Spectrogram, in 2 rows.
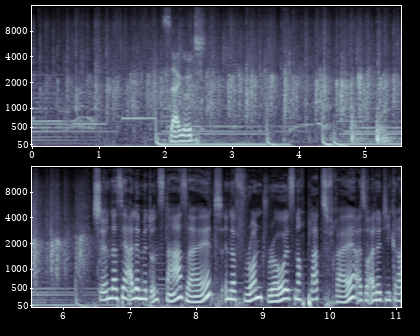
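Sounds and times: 
audience applause: 0.0 - 6.5
speech: 2.1 - 2.7, 6.5 - 11.0.

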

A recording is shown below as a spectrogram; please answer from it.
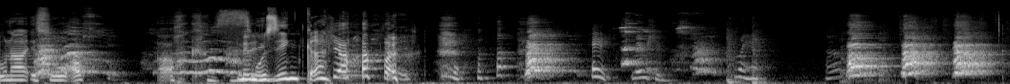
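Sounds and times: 
speech: 0.0 - 1.0, 1.6 - 7.7, 8.3 - 8.9
dog barking: 0.3 - 1.0, 5.2 - 7.3, 8.4 - 10.0
laughter: 1.6 - 5.3.

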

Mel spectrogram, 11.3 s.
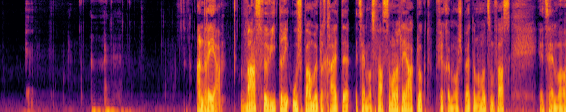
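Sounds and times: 
person sipping wine: 0.5 - 3.9
speech: 3.9 - 11.3.

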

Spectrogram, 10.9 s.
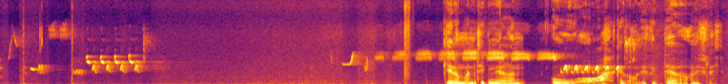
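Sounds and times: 
male songbird singing: 0.0 - 2.6, 5.0 - 10.9
speech: 7.4 - 8.8, 9.8 - 10.9.

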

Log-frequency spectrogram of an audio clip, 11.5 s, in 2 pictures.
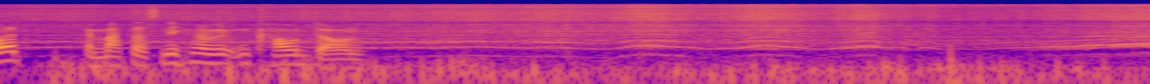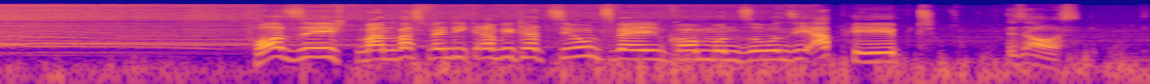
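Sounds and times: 
speech: 0.0 - 2.0, 7.0 - 11.3
small drone propellers buzzing while landing: 0.0 - 10.0.

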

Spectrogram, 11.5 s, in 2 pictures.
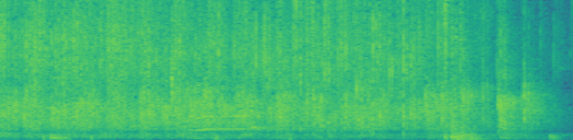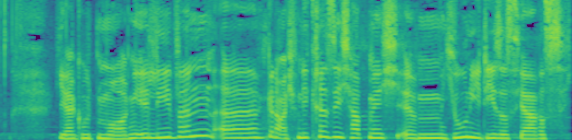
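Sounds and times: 
audience clapping: 0.0 - 5.8
speech: 6.4 - 11.4.

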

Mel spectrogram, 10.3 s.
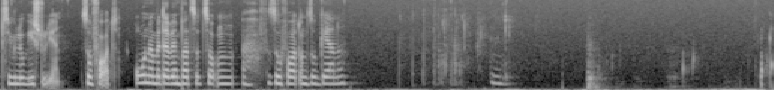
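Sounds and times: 
speech: 0.0 - 4.7, 6.6 - 6.9
person taking a drink: 5.4 - 7.0, 8.9 - 10.3.

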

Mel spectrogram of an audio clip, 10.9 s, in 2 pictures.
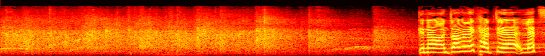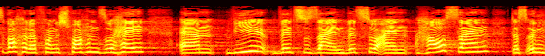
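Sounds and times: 
audience applause: 0.0 - 4.2
speech: 4.2 - 10.8.

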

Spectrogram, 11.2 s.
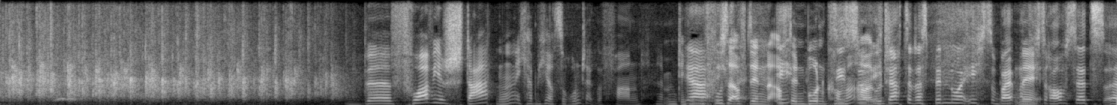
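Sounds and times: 
audience applause: 0.0 - 3.7
speech: 3.6 - 11.1.

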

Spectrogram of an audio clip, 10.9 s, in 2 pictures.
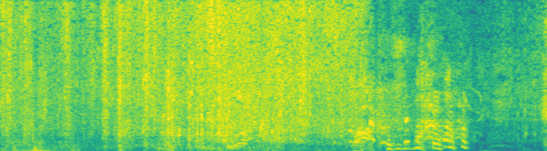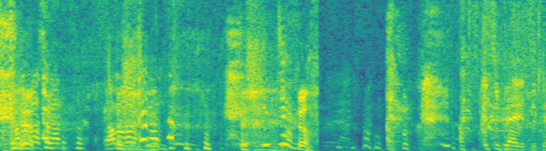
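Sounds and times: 
big wet splash into water: 0.2 - 5.6
laughter: 2.0 - 10.9.

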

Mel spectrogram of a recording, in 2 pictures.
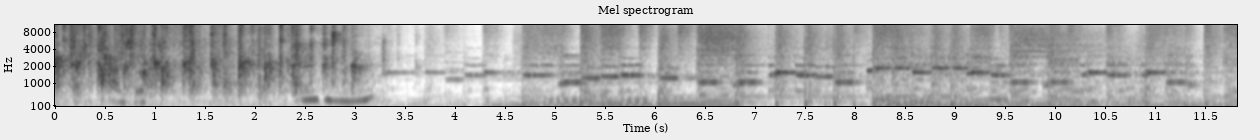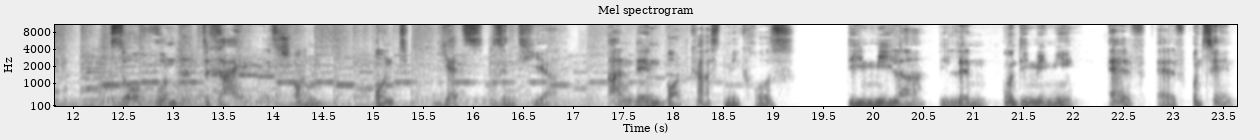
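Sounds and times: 
audience applause: 0.0 - 3.8
upbeat music: 0.0 - 18.8
speech: 2.5 - 3.4, 12.6 - 19.2, 19.8 - 23.6.

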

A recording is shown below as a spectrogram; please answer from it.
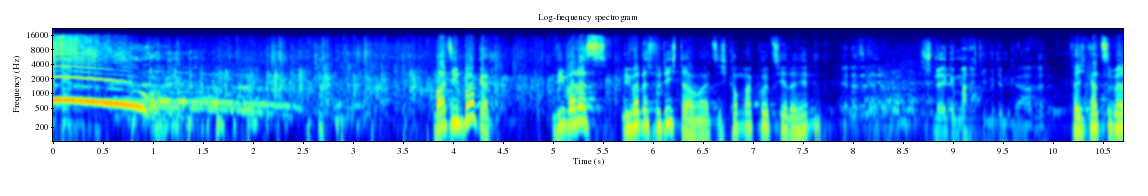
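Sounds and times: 
live audience applauding: 0.0 - 6.0
laughter: 1.0 - 3.2, 7.8 - 10.2
speech: 3.8 - 8.0, 8.7 - 10.7.

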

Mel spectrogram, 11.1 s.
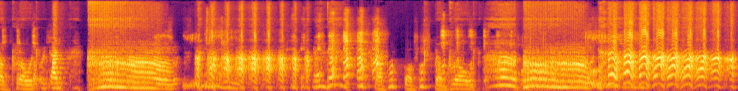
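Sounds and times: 
laughter: 0.0 - 0.9, 2.2 - 11.0
lip trill imitating a horse snorting: 0.0 - 3.6, 6.4 - 9.3
rhythmic vocal pulses: 0.0 - 3.8, 5.8 - 9.6
speech: 0.0 - 11.0.

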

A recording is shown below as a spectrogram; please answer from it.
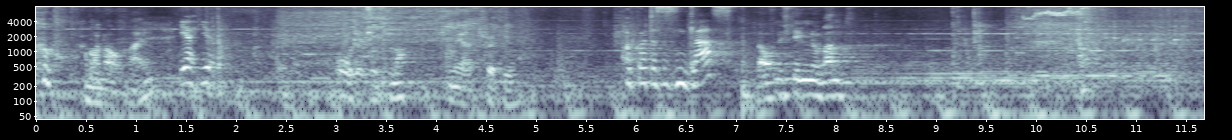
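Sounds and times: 
squeaking door needing lubrication: 0.0 - 5.2, 8.9 - 11.6
speech: 0.1 - 2.0, 3.0 - 4.9, 5.9 - 8.3.

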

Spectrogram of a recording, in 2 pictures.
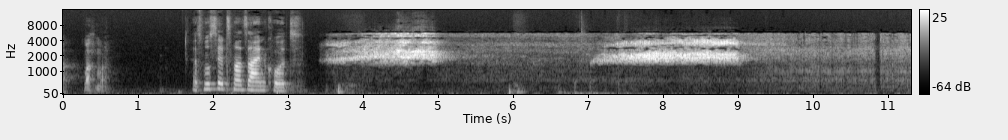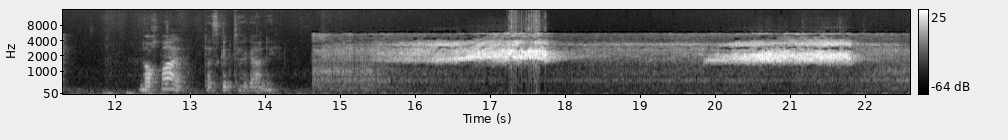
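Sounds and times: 
speech: 0.3 - 0.7, 1.7 - 4.3, 12.4 - 14.3
recording of a bird's shrill scream: 3.4 - 9.6, 14.8 - 22.5.

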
